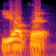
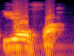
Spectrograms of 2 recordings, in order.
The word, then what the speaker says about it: Yahvé: Hoje a pronúncia teológica geralmente aceita é Yahvé, mas a variante comum é Jeová, adotado aproximadamente a vocalização de Adonai.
